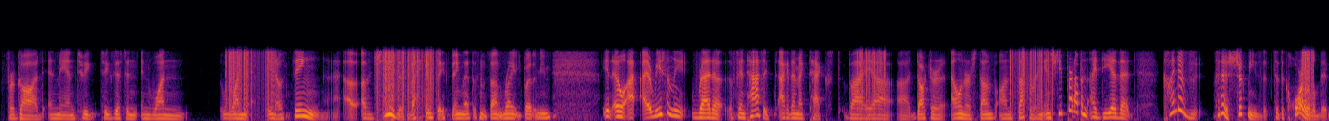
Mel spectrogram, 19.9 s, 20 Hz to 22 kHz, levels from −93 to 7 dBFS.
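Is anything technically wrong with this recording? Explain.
Yes. The speech has bit errors on a digital phone line, in five bursts: 3.38 to 4.14 s, 5.62 to 6.57 s, 12.85 to 13.28 s, 15.14 to 15.82 s, and 19.52 to 19.70 s. Bits flipped in the 8-bit telephone stream, roughly 0.7 to 2 in every hundred. Each flip corrupts one sample. Hits on the sign or top bits produce sharp ticks. These bursts sound like crackle laid over the 4 kHz-limited telephone speech.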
